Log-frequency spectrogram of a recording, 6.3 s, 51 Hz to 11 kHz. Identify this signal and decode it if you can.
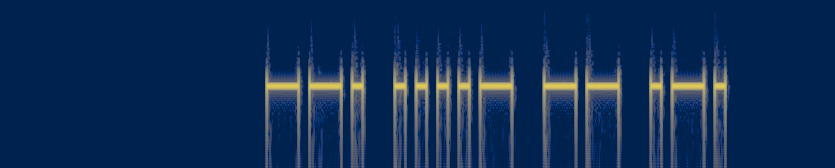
Morse code, heard as a keyed tone, about 15 wpm, 700 Hz. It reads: G4MR
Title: DXCC-100 Call Signs - 4 Characters - Repeated 3x - 15wpm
